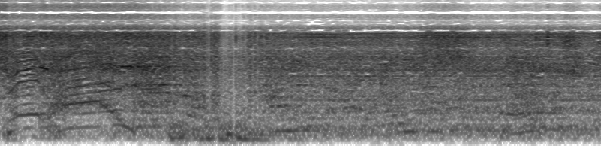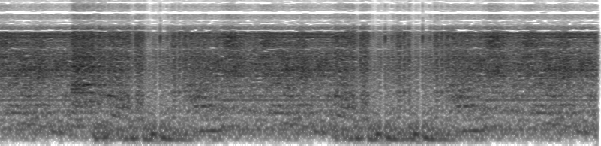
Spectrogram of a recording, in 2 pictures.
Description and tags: voice FELL HALL!
I scream "Fell Häll!" and put it a distorsion
scream, distortion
